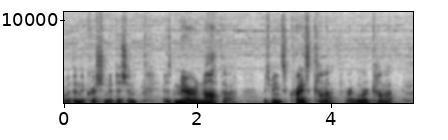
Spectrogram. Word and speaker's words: Maranatha: And another one, a very old one within the Christian tradition, is Maranatha, which means Christ cometh, our Lord cometh.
